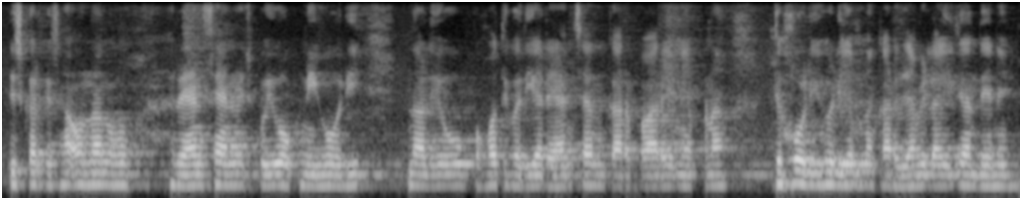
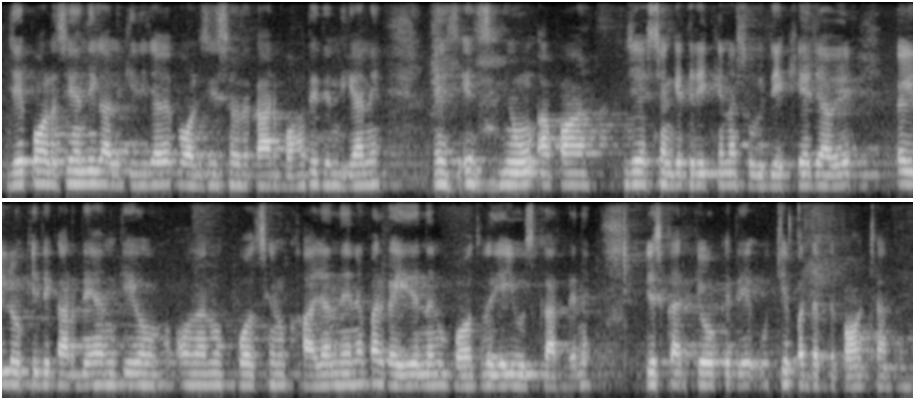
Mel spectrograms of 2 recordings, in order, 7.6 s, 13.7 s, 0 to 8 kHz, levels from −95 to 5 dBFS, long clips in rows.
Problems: none marked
